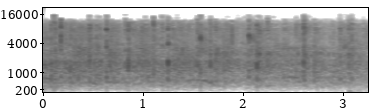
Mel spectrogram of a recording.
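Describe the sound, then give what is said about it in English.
A church audience applauds itself steadily, many hands clapping in a dense, continuous patter with a few sharper claps standing out, sustained at an even, moderate loudness with no voices on top. “Ah, clap for yourself.”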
